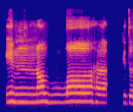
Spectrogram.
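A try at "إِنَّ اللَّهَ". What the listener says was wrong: Inna nunnya jangan terbawa. Inna Allah. Nah, seperti innallah.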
